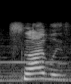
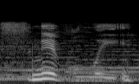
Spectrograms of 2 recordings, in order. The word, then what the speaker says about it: Snively: by the way I just yesterday heard apparently snidely's name is actually pronounced Snively which is a stupid pronunciation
